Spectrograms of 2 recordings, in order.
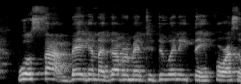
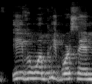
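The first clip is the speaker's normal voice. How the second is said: ordinary delivery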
